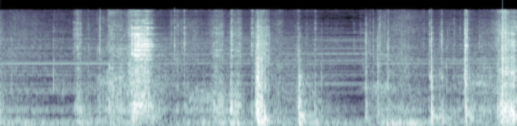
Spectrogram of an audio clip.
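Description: Utility knife scoring an asphalt shingle along a speed square: a few short scraping strokes, with some sharp clicks in between.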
